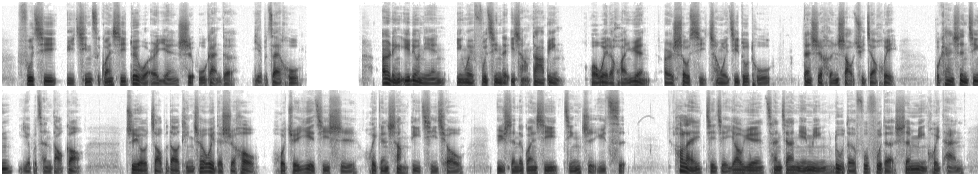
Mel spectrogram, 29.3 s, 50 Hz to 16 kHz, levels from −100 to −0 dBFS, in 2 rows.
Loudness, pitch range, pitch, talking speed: -24 LUFS, 80-100 Hz, 90 Hz, 230 characters per minute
